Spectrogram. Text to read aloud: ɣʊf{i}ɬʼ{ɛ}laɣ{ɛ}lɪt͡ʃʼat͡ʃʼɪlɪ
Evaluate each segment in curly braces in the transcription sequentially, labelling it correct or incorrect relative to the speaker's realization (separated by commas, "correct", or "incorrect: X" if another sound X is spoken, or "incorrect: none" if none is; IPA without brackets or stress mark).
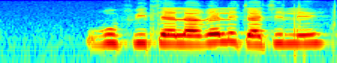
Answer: correct, correct, correct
